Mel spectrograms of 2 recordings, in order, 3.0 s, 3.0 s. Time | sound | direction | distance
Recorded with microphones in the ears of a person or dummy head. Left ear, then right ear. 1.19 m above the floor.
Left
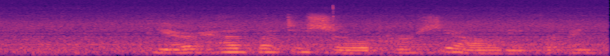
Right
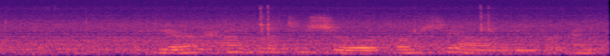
0.7 | a woman speaking | 85° left | 2.5 m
